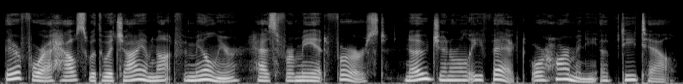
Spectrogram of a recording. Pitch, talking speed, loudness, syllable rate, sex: 185 Hz, 185 wpm, -17 LUFS, 5.2 syllables/s, female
